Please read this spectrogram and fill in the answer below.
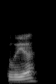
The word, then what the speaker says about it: D'Elia: Like, for example, off the top of my head, and I don't even know the whole situation, but like Chris D'Elia, did he say his name? D'Elia.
